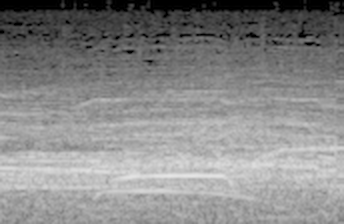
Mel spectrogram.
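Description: A large crowd cheers and shouts outdoors in the rain, lining the streets of the town of Monegal, Ireland, to glimpse the visiting president and first lady; a dense, steady roar of many voices blending together without pause, fairly loud and continuous throughout.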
